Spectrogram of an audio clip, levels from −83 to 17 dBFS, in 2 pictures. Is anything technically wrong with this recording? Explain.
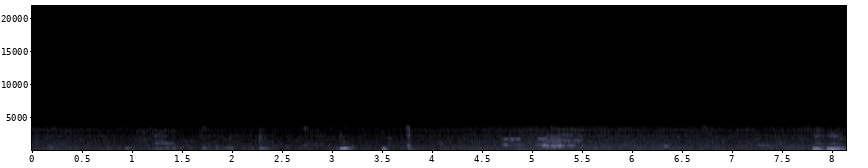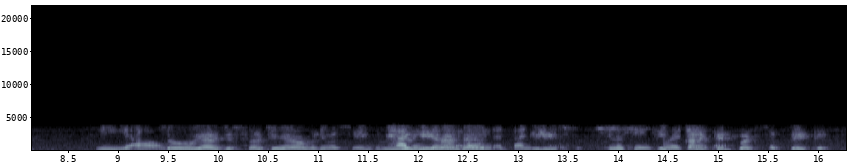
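Yes. Throughout the speech there is GSM full-rate codec damage. The coder models the vocal tract and drives it with a sparse pulse excitation, leaving a plainly audible buzzy, gravelly roughness, with the band held to roughly 200 Hz to 3.7 kHz. That roughness, which fits a 13 kbps full-rate coder, distinguishes it from plain telephone band-limiting.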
